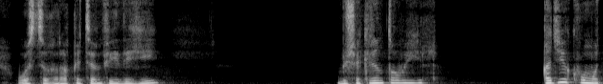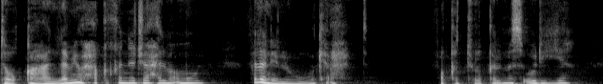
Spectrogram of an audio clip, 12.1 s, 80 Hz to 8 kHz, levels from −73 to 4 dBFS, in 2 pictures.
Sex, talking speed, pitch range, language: female, 85 wpm, 155-230 Hz, Arabic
